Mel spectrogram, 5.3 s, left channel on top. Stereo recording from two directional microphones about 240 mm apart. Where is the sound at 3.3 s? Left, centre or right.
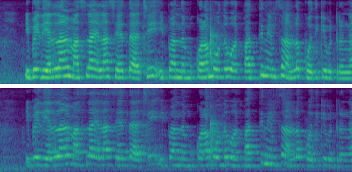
Left.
